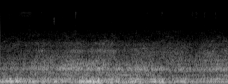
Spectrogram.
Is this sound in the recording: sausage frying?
no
